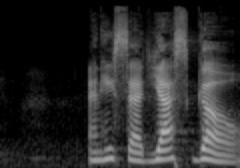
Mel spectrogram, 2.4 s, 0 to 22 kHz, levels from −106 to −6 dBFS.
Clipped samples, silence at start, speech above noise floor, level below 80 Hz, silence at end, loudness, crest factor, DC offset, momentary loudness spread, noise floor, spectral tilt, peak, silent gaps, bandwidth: under 0.1%; 0.9 s; 43 dB; -78 dBFS; 0 s; -39 LUFS; 24 dB; under 0.1%; 10 LU; -83 dBFS; -2.5 dB/octave; -18 dBFS; none; 19 kHz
